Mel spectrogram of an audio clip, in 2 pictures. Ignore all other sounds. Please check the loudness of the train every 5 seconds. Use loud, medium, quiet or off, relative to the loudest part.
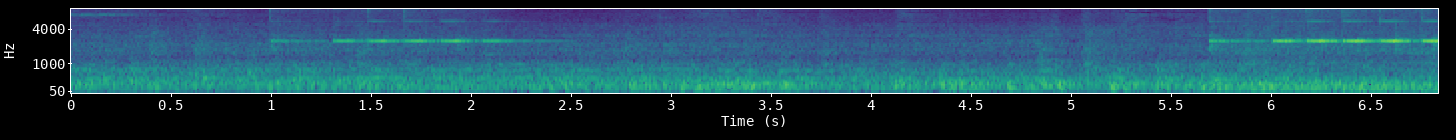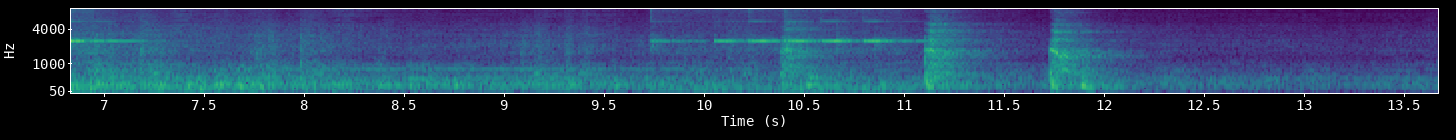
loud, loud, quiet.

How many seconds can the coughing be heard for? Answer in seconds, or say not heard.
2 s.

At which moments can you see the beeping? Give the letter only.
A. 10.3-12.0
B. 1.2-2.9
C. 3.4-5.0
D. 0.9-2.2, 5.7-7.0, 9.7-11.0
D.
